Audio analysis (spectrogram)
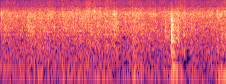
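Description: Ground meat browning in a pan for lasagna, giving a steady, close hiss of frying and sizzling with one brief clink or scrape near the end, no talking.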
